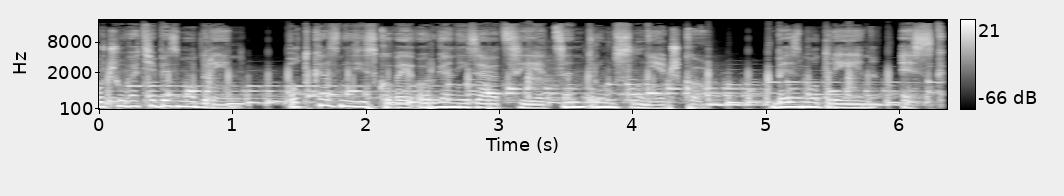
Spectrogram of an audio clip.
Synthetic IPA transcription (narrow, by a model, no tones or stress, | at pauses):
pɔt͡ʃuːʋacɛbɛzmɔd̪ɾiːnpɔt̪kazɲɛziskɔʋɛjʔɔɾɡanizaːt͡siɛt͡sɛnt̪ɾumsl̩ɲɪɛt͡ʃkɔbɛzmɔd̪ɾiːnɛsk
